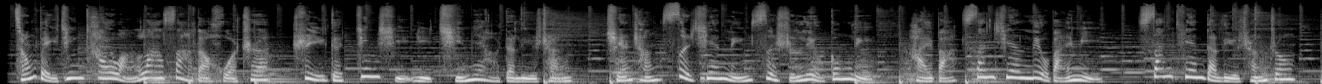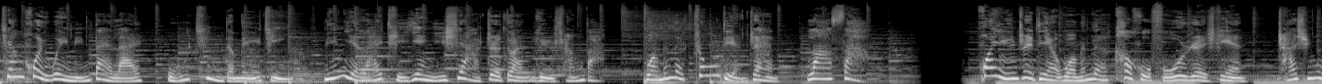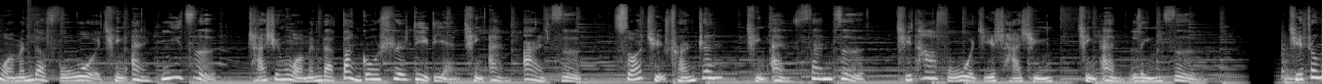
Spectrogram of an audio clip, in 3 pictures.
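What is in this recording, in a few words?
Mandarin, narration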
